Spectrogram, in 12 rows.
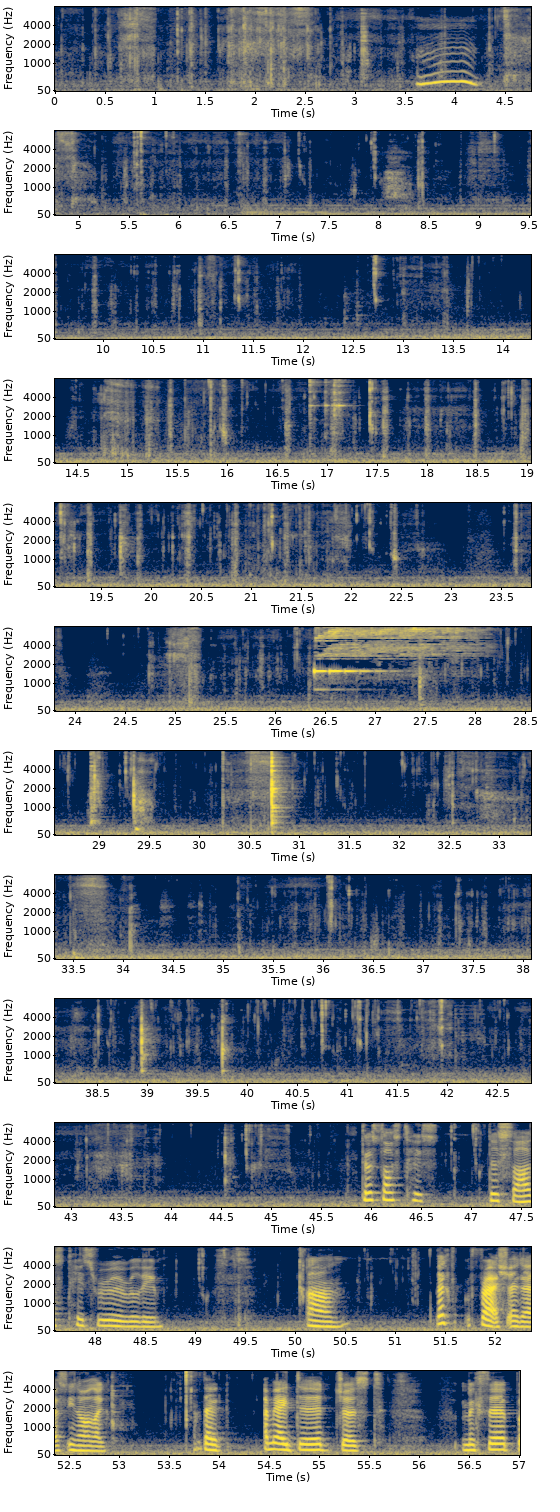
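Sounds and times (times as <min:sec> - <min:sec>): chewing and crunching: 0:00.0 - 0:03.7, 0:04.3 - 0:26.4, 0:28.2 - 0:45.9, 0:46.6 - 0:47.2, 0:48.8 - 0:51.7, 0:52.9 - 0:54.4
clatter with short ring: 0:26.4 - 0:28.2.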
